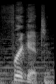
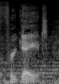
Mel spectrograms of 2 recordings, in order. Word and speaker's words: frigate: last episode they're like it's frigate not frate I can pronounce it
